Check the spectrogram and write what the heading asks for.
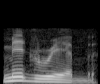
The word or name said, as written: midrib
